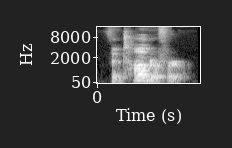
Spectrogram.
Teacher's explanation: because the speaker puts the stress on the second syllable, we understand that the word is photographer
